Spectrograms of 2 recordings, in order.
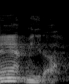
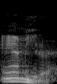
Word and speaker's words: ammeter: always called it an ant meter because you're metering amps but it's actually pronounced ammeter it's amm you know there's no p in it but anyway go figure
